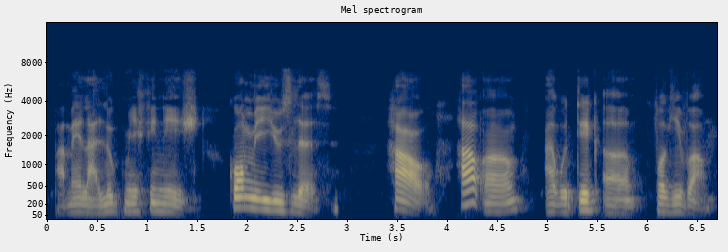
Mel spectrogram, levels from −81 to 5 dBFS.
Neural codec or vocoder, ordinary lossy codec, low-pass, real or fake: codec, 16 kHz, 4 kbps, X-Codec, HuBERT features, trained on LibriSpeech; none; 7.2 kHz; fake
